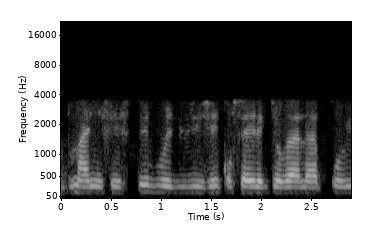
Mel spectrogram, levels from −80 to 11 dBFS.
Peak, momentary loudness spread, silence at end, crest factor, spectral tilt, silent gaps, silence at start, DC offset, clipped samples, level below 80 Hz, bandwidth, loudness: -10 dBFS; 8 LU; 0 s; 16 dB; -8.5 dB/octave; none; 0 s; under 0.1%; under 0.1%; -82 dBFS; 3.8 kHz; -26 LUFS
